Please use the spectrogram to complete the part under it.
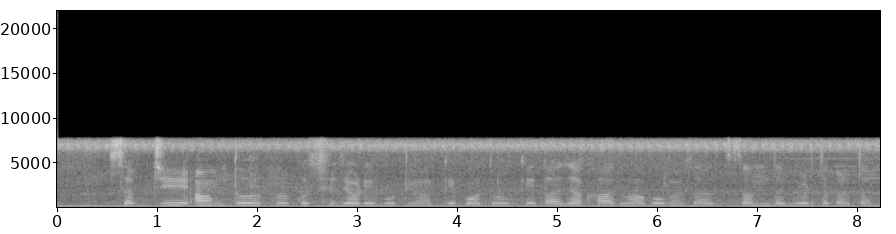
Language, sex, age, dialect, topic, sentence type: Hindi, female, 25-30, Awadhi Bundeli, agriculture, statement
